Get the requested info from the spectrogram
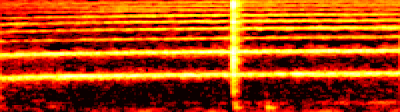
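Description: A steady high tone, held and very slowly rising in pitch, with a single sharp click a little past one second in.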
